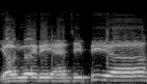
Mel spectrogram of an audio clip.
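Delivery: very loud, very high, slow and drawn-out yell. Voicing a character entering a homestead and calling out: yelling. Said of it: "start, uh, yelling".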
